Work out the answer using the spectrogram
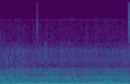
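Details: Suzuki Mehran that had an up-and-down idle RPM, checked with a scanner after the fix: low, steady rumble at an even level with no misses, surges or knocks; normal smooth idle.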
